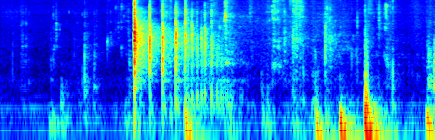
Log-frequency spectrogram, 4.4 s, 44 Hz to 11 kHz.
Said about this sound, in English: So roll 3 6-sided dice, and then because your attack is of fire, you can multiply whatever you get by 2. Oh, that doesn't count because that fell on the thing.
